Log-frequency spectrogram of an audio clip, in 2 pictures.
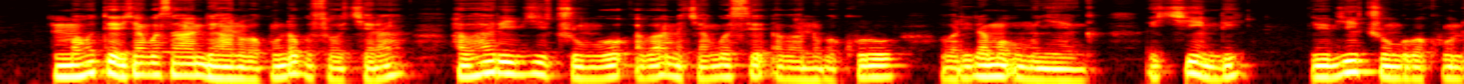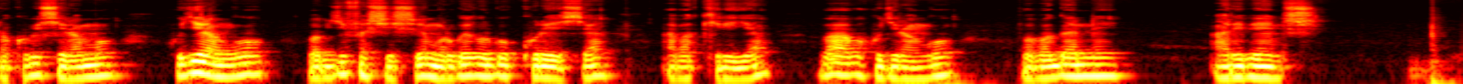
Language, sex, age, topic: Kinyarwanda, male, 18-24, education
